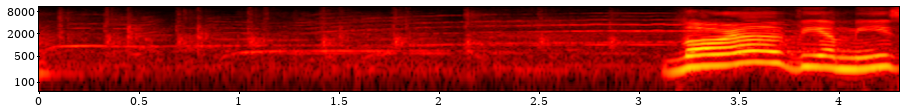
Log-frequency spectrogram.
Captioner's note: audience applauding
